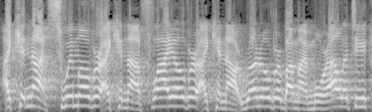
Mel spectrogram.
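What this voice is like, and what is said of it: Yelling, loud passionate delivery. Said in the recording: “I'm yelling. ... I'm yelling. ... I'm so passionate about it.”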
